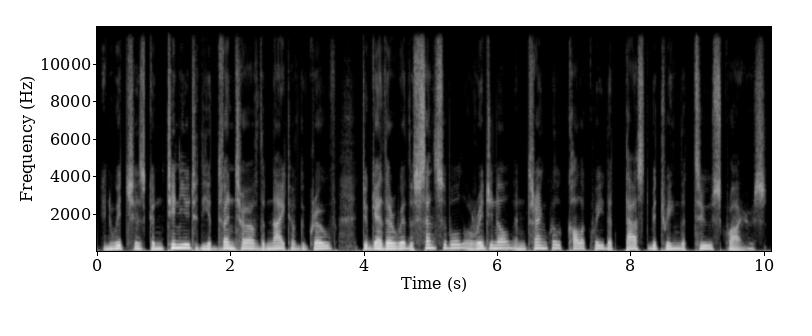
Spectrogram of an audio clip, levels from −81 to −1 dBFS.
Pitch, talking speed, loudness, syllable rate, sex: 150 Hz, 155 wpm, -18 LUFS, 4.8 syllables/s, male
